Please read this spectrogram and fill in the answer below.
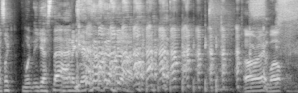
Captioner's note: laughing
